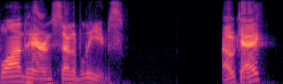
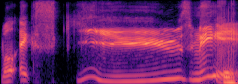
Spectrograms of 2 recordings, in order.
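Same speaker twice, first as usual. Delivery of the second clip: sarcastic retort; 9 semitones higher, much slower than usual. Acted. Sarcastic reply in comic.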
